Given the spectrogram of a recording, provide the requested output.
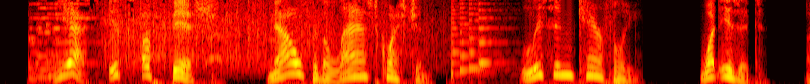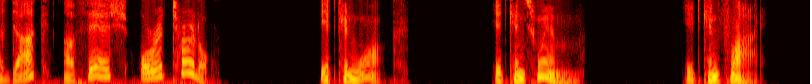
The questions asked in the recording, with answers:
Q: What is it?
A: It's a duck. A duck can swim, and a duck can walk, and a duck can fly.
